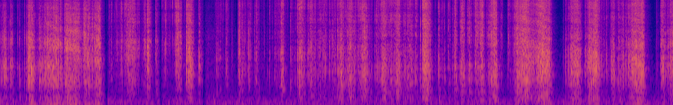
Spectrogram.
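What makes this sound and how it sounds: A black-gloved hand peels apart a flat nylon hook-and-loop strip lying on red cloth. Repeated bright, crackling rips come in bursts with brief pauses between them, with almost no low end.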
